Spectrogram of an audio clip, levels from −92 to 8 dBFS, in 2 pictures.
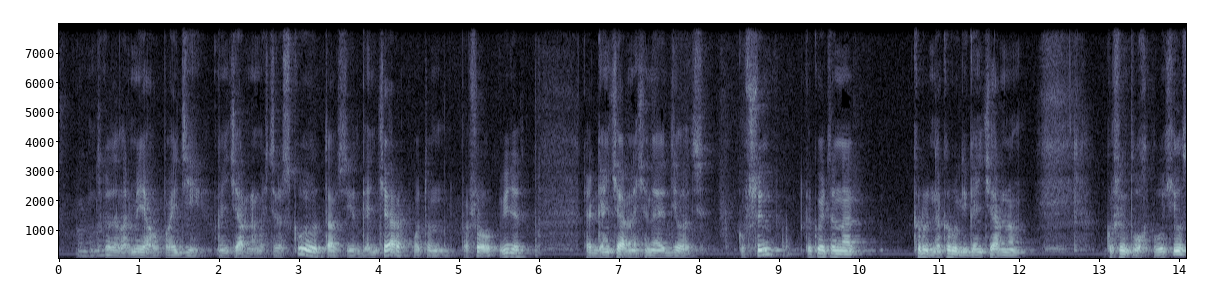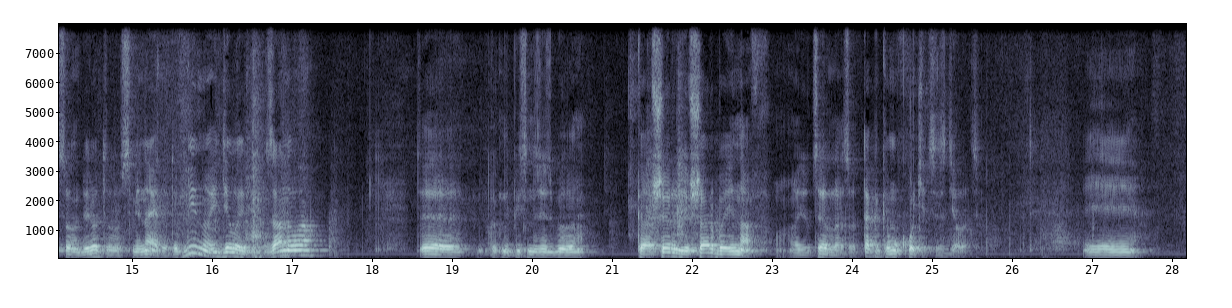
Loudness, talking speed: -19 LUFS, 110 wpm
